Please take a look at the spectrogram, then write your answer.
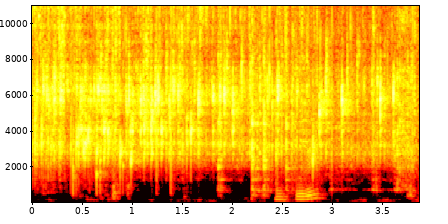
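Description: Whole spices sizzle in hot oil in a kadai while cooking vegetable biryani: a continuous bright crackle with small pops and stirring scrapes, close by, with a brief spoken word near the end.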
